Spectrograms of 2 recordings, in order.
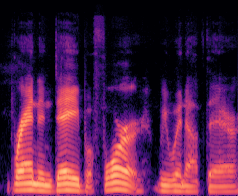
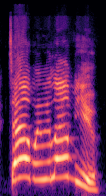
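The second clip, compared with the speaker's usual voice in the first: adoring fan in a squeaky high voice; a fan gushing in falsetto; 6 dB louder than usual. Retold or imitated. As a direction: swoon it way up high. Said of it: "or, like".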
